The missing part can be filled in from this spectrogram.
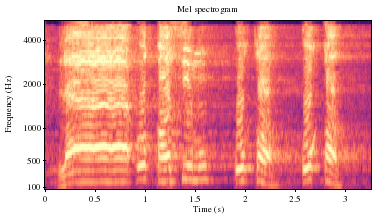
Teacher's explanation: لأنك إذا ضممت الشفتين سيعطي رائحة الضمة، الضمة تأخذ رائحة الضمة، القاف والقلقلة لا تكون، لا تميل لا إلى الفتح ولا إلى الضم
